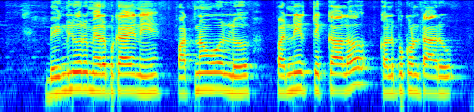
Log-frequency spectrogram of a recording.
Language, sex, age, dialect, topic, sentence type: Telugu, male, 60-100, Utterandhra, agriculture, statement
